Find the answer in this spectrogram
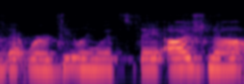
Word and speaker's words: Ajna: we're dealing with today ajna or sometimes pronounced agna is all about your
